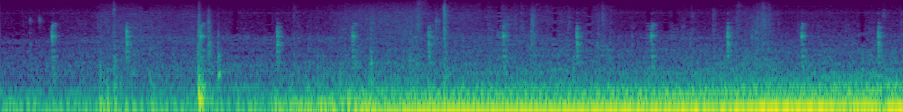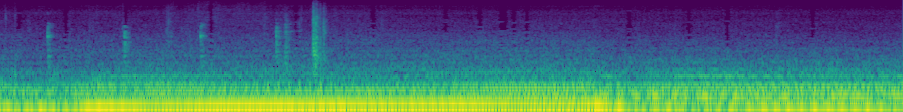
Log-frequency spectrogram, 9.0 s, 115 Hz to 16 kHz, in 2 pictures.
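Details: 2019 Chevrolet Silverado, about 4,000 miles after fitting a Range Technology DFM Disabler, doing a pull on the transmission. Low engine drone climbs smoothly under load, then drops cleanly at the upshift with no clunk or jerk; normal shifting.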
